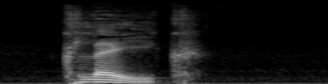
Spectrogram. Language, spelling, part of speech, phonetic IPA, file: Polish, kleik, noun, [ˈklɛʲik], Pl-kleik.ogg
